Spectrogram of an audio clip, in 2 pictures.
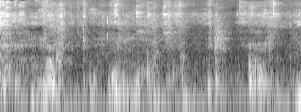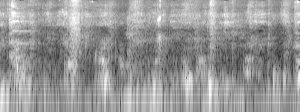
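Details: Bull Terrier puppies play fighting, each starting to show its own personality; a dense run of short scuffling bursts, soft grunts and yips follows one another quickly over a steady hiss.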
